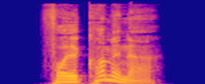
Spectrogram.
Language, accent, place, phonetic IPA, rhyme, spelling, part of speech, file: German, Germany, Berlin, [ˈfɔlkɔmənɐ], -ɔmənɐ, vollkommener, adjective, De-vollkommener.ogg
- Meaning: 1. comparative degree of vollkommen 2. inflection of vollkommen: strong/mixed nominative masculine singular 3. inflection of vollkommen: strong genitive/dative feminine singular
